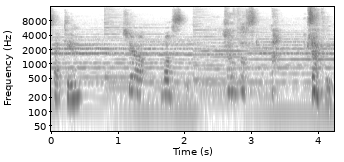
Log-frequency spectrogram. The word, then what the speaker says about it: Tchaikovsky: And, how do you pronounce that, dear? Tchaikovsky.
